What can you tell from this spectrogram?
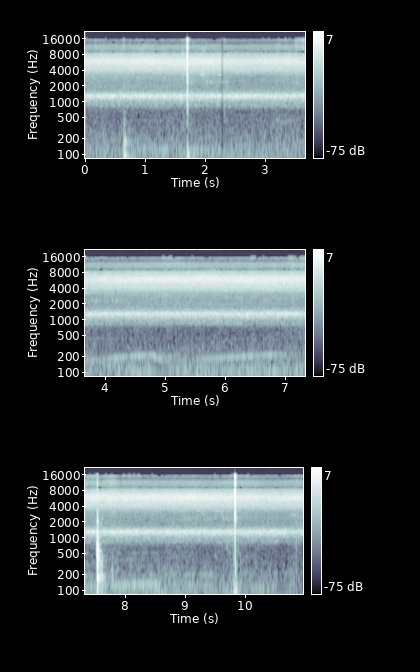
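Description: Steady drone of cicadas, broken by a few sharp knocks, the loudest about seven and a half seconds in.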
